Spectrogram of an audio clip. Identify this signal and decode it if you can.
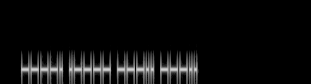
Morse code, heard as a keyed tone, about 50 wpm, 700 Hz. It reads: 9188
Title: Numbers - 4-Digit 50wpm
